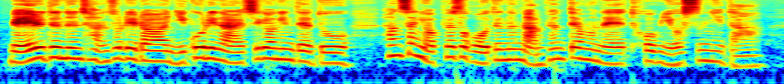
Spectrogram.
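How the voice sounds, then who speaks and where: A woman tells a true-life story in the first person. She speaks in a confiding, steady way at a middle pitch. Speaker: narrator.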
